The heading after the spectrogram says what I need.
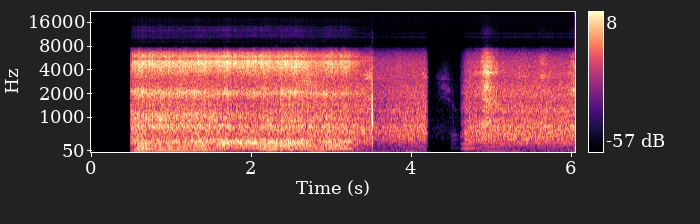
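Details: Snoring imitated by a person awake on request; a loud, harsh, fluttering snore of about three seconds, then a second rougher one: simulated snoring.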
